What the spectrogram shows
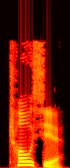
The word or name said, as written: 抄写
